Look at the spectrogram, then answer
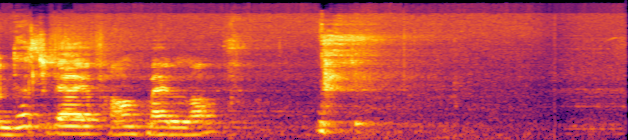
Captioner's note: laughs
